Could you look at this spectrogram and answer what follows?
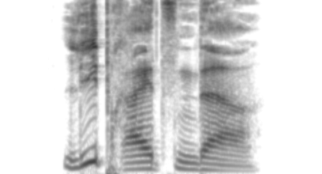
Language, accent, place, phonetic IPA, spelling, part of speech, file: German, Germany, Berlin, [ˈliːpˌʁaɪ̯t͡sn̩dɐ], liebreizender, adjective, De-liebreizender.ogg
- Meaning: 1. comparative degree of liebreizend 2. inflection of liebreizend: strong/mixed nominative masculine singular 3. inflection of liebreizend: strong genitive/dative feminine singular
